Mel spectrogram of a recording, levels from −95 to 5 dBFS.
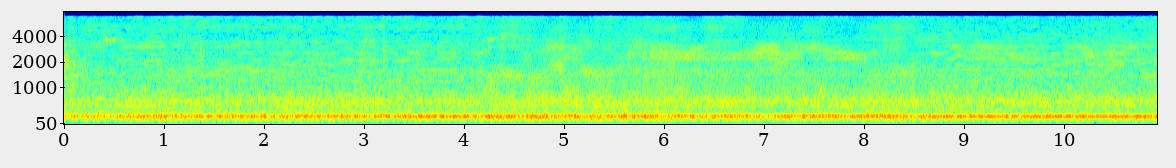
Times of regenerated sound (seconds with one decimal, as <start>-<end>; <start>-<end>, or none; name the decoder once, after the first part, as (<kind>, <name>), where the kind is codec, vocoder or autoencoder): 4.2-8.7 (codec, ZipCodec)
